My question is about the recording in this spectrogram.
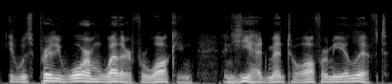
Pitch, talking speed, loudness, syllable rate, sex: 115 Hz, 245 wpm, -16 LUFS, 5.7 syllables/s, male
